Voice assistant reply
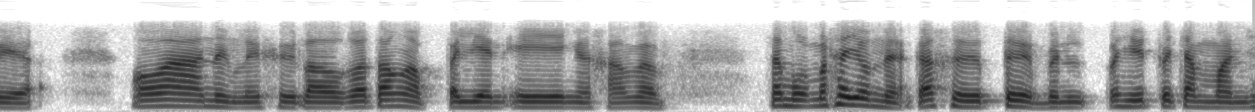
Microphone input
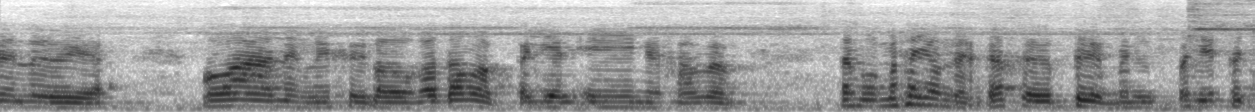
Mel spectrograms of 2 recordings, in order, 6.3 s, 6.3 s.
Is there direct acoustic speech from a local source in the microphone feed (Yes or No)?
No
